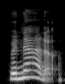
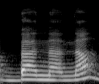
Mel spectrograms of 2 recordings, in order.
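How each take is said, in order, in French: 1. La syllabe du milieu est accentuée et allongée. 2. Toutes les syllabes ont le même accent et des voyelles pleines. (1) "L'accentuation se fait sur la deuxième syllabe" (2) "On ne dit pas banana"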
